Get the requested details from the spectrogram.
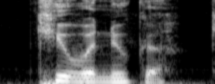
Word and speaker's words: Kiwanuka: Kiwanuka. – Kiwanuka? – Yeah.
